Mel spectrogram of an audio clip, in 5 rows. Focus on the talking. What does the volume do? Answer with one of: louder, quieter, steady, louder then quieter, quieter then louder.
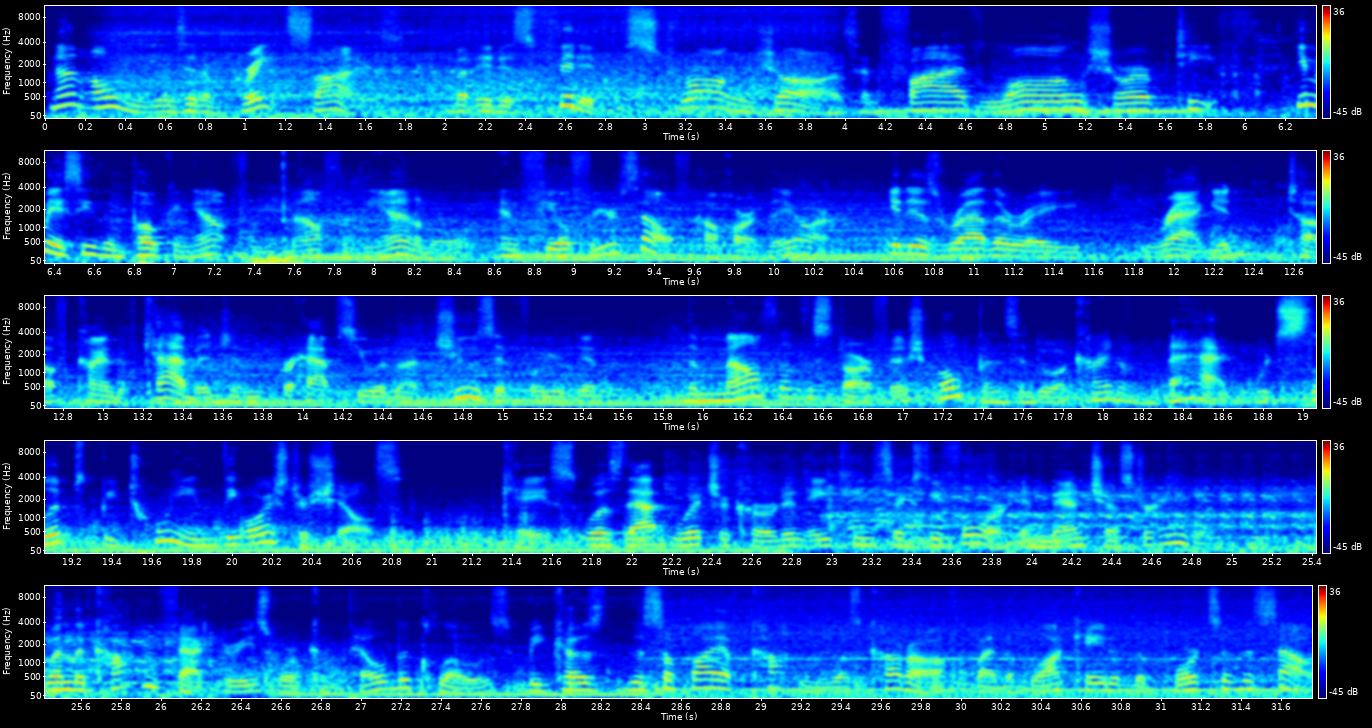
steady.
